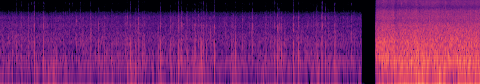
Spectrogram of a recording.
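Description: Heavy rain pours steadily at a riverside campsite at RPS Air Banun in Gerik, a dense continuous patter on canvas and ground that briefly cuts out, then returns louder and closer, with no voices.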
